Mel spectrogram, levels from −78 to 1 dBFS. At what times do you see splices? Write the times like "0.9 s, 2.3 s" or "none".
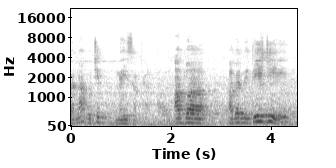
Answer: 1.7 s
